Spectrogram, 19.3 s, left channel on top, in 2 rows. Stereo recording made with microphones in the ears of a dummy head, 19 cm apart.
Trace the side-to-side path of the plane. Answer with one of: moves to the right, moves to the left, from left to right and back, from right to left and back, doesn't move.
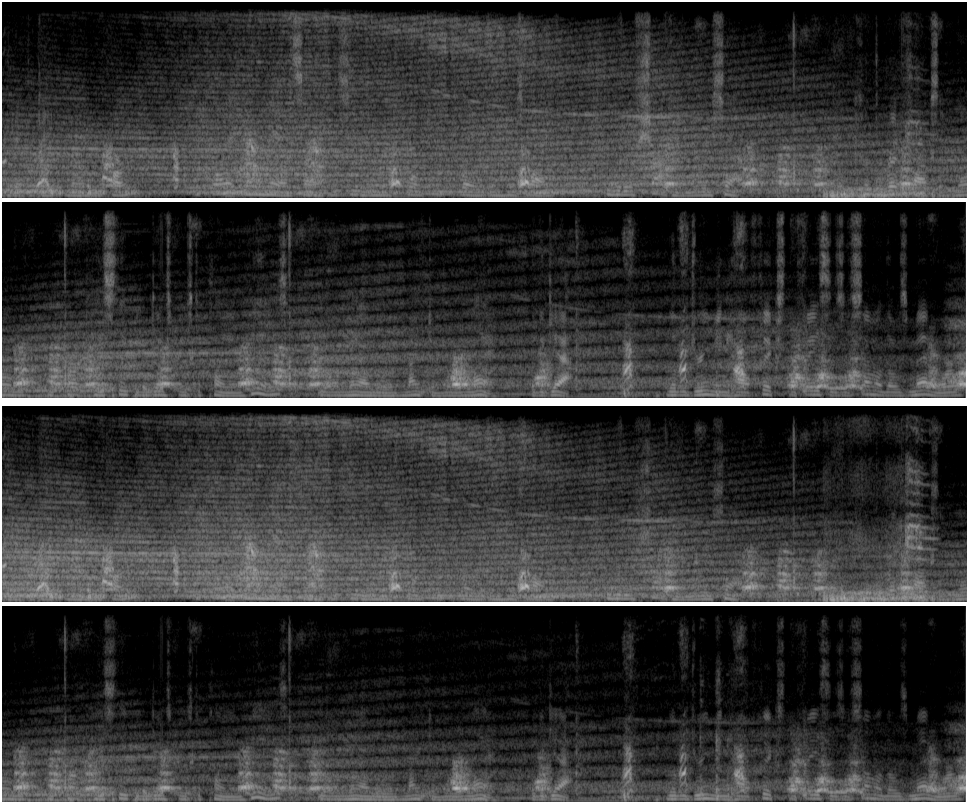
moves to the left.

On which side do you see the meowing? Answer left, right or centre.
right.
